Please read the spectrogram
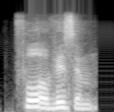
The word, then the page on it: fauvism: Indian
